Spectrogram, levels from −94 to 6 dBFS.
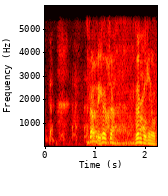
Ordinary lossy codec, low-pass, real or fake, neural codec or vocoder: none; 5.4 kHz; fake; codec, 16 kHz, 4 kbps, X-Codec, HuBERT features, trained on LibriSpeech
